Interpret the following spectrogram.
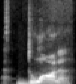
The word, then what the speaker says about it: Djuanna: Djuanna. D. Djuanna. Put that hard D on Djuanna. there. Yes. Djuanna. I like that. It has like a Afrobeat feel to it. Djuanna. Yes. There's a song called Djuanna that we like a lot.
